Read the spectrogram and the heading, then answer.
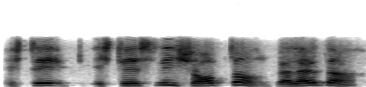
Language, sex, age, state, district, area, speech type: Sindhi, male, 60+, Uttar Pradesh, Lucknow, rural, conversation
